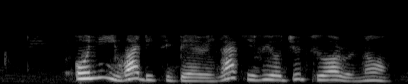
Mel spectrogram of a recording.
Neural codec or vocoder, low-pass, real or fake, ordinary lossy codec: none; 7.2 kHz; real; AAC, 16 kbps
